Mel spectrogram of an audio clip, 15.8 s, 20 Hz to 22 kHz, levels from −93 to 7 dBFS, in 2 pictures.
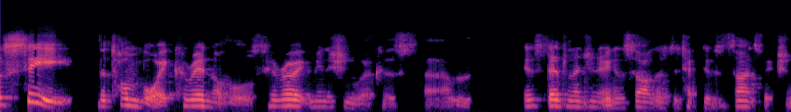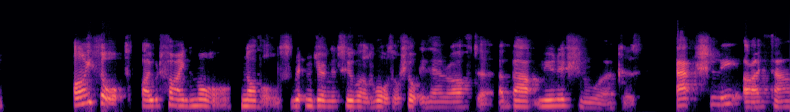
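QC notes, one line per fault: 8.66–12.18 s, time-stretched section: the sound suddenly runs about 1.69 times faster while its pitch stays put. It turns rushed. Software likely squeezed this stretch to fit a shorter length, dropping short pieces to hold the pitch.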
